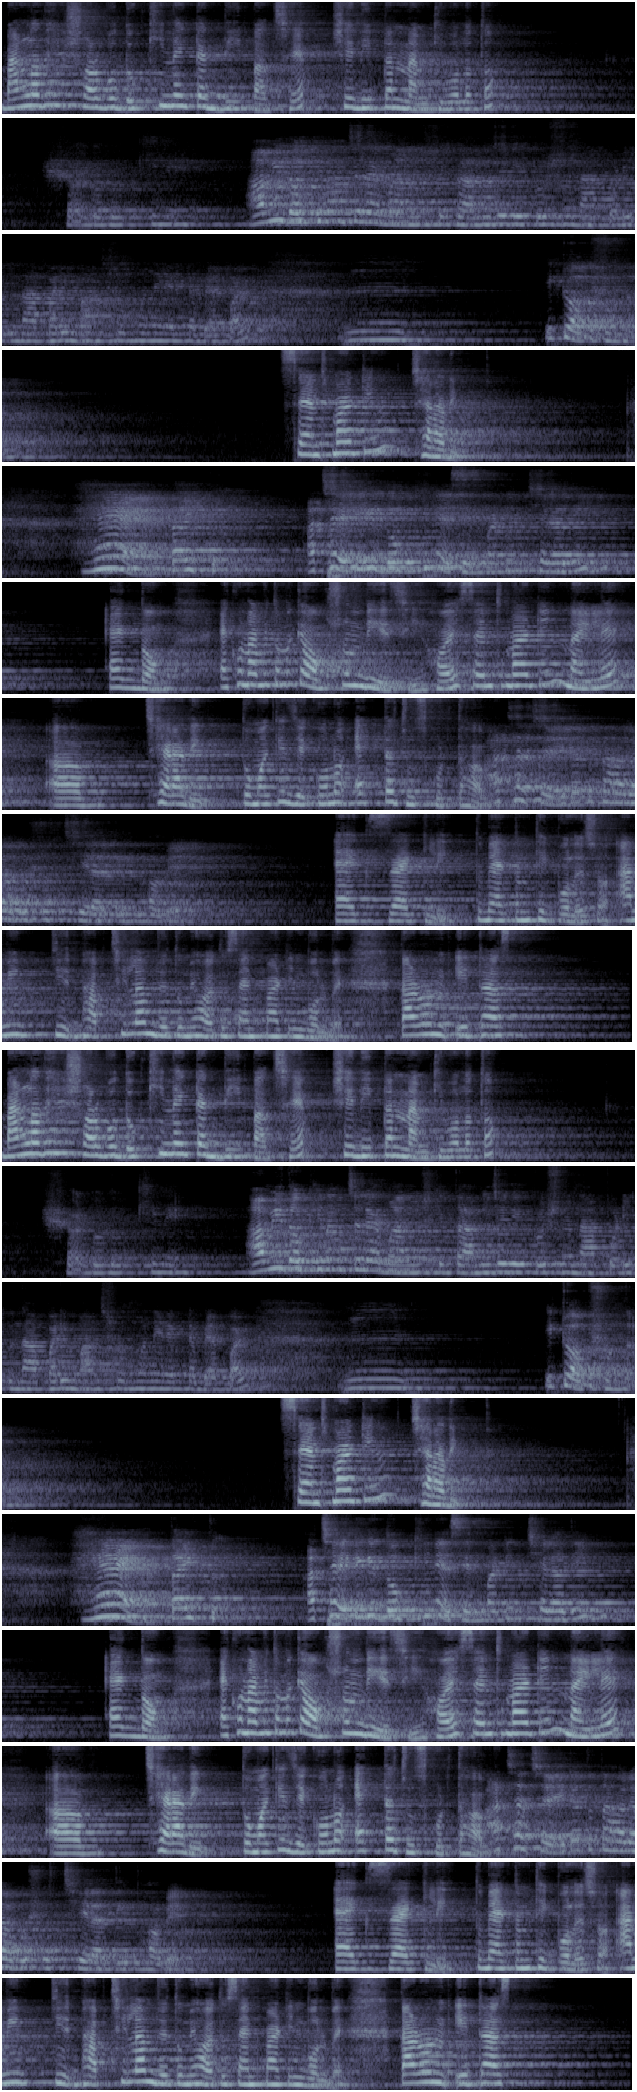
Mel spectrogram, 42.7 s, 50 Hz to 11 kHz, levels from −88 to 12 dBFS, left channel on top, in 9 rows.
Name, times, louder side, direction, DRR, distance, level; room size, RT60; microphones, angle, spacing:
voice 1, 0.0-3.8 16.4-17.7 24.5-28.4 28.8-29.3 29.6-32.2 35.7-41.8, right 3 dB, 25° right, 11 dB, 0.7 m, -27 dB
voice 2, 5.1-6.1 6.6-12.6 13.6-14.3 18.9-20.7 21.3-23.4 32.1-34.6, right 2 dB, 75° right, -2 dB, 2.6 m, -35 dB
26.0 x 12.5 x 8.5 m, 2.2 s
head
